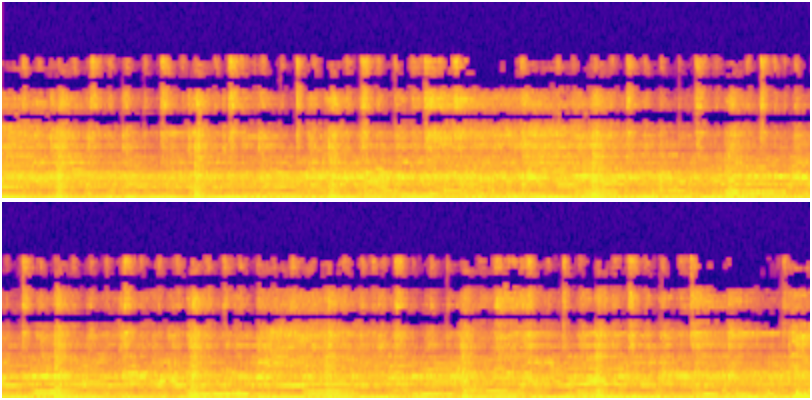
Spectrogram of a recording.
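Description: Live rock band playing an instrumental passage with no singing: electric guitars and a strummed acoustic guitar over bass and drums, loud and continuous.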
